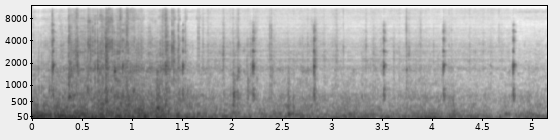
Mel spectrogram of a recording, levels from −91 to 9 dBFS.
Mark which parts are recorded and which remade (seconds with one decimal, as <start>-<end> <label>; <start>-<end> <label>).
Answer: 0.0-1.7 recorded; 1.7-4.8 remade; 4.8-5.2 recorded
